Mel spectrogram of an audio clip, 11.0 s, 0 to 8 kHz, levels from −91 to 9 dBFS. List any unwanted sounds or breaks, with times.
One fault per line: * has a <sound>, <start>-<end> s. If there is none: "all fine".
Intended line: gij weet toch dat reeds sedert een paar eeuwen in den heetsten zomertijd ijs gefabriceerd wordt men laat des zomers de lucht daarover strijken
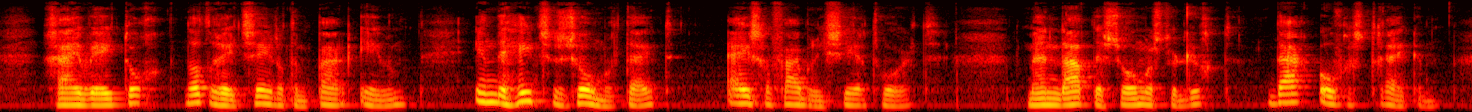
all fine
